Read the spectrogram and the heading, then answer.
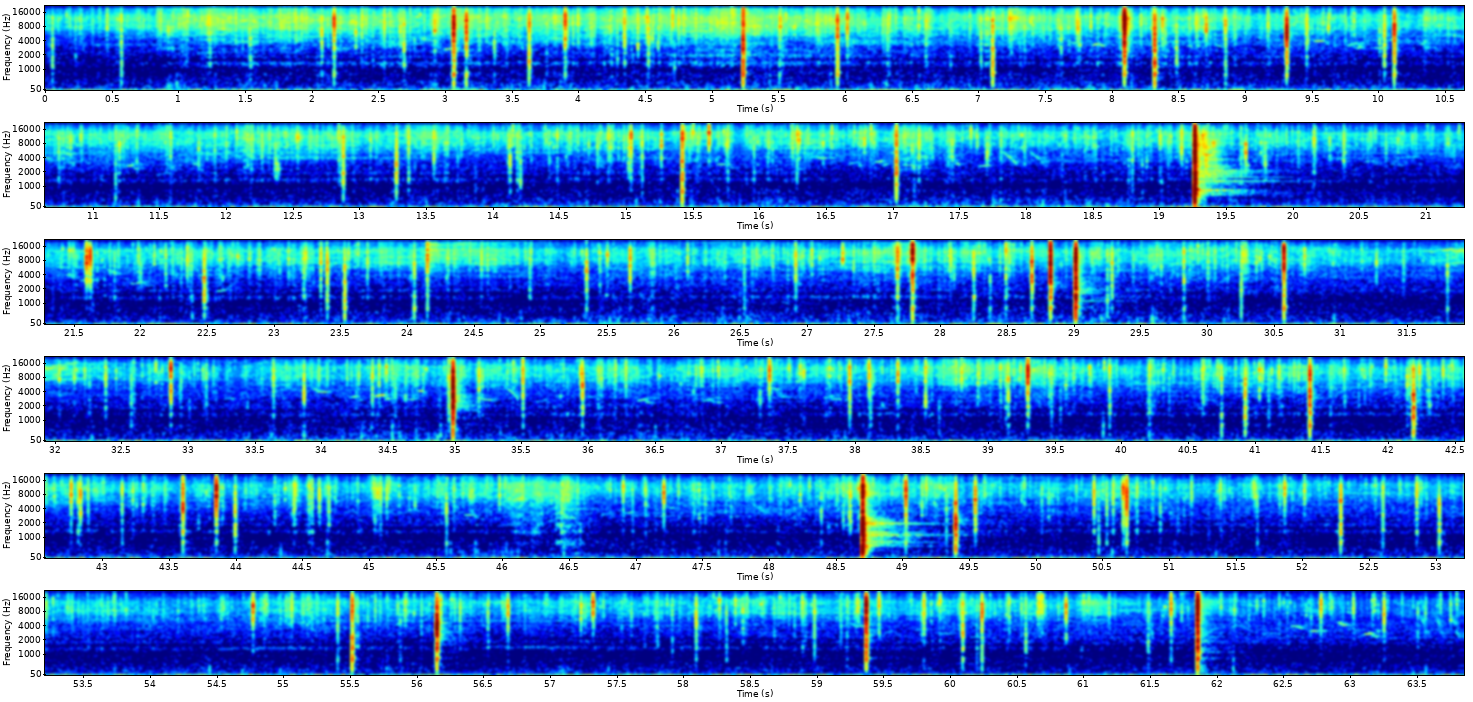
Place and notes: Buryanek State Recreation Area - Camp Fire
Recording of a camp fire at the campground in the Burynanek State Recreation area. A log is added to the fire about half way through the recording
South Dakota, United States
